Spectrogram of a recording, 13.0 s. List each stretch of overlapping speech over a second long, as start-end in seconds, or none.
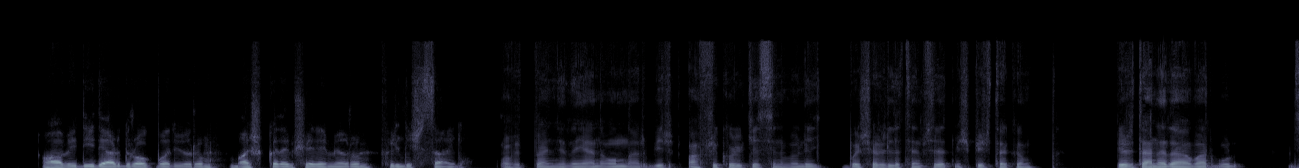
none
